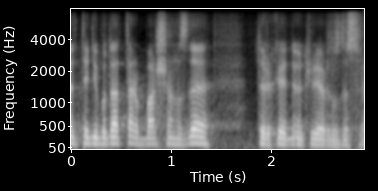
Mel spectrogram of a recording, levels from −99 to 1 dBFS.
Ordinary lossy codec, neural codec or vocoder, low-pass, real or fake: none; codec, 16 kHz, about 1 kbps, DyCAST, with the encoder's durations; 7.2 kHz; fake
